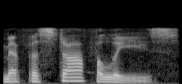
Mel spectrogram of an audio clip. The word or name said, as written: Mephistopheles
